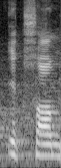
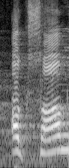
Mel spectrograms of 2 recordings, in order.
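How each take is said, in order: First: "اقسام" with i on the first letter; iqsaam, verbal noun form; second form. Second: "اقسام" said aqsaam with an open a; "اقسام" with a on the first letter; aqsaam, plural form. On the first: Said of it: "یہ درست ہے". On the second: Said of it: "تو یہ درست ہے". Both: Shown as a demonstration.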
